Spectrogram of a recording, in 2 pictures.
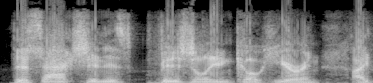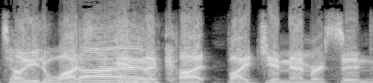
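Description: A man puts on a raspy character voice. He keeps a moderate pace with hardly any pauses. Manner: gruff, serious.

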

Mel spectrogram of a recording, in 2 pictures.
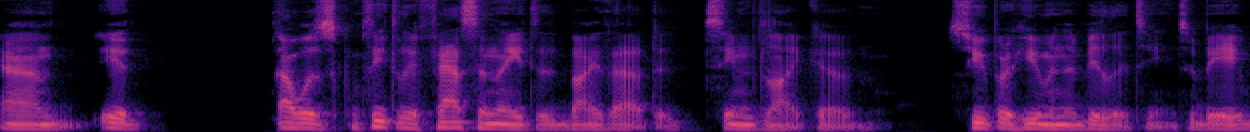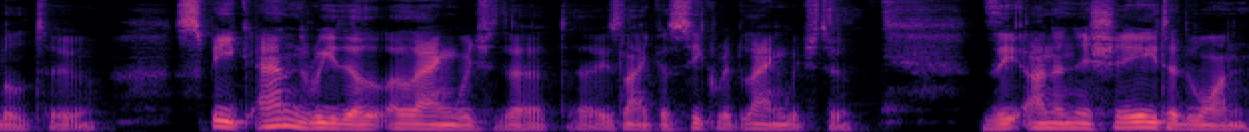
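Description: Someone speaks in a Russian accent with ordinary pitch variation, in a very clean recording with a silent background. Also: man, very deep, low pitch for a man, moderate pace. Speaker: interpreter and professor. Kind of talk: interview. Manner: halting.

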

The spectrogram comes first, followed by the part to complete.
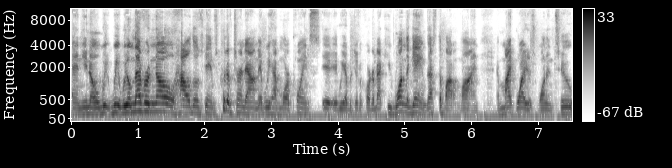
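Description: The speech rushes at a very fast pace with hardly any pauses. Intonation is lively, and music plays in the background. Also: man, fairly high pitch for a man. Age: 40s. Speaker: sports podcast host. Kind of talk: casual chat. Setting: studio. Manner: animated.

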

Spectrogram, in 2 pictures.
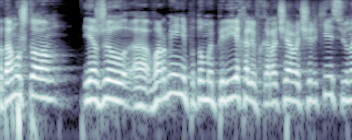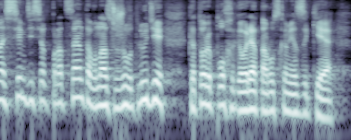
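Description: Lively intonation colors the high-pitched speech of a man. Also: moderate pace. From Armenia. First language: Armenian (speaking Russian). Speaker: bishop. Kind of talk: sermon. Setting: church.

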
